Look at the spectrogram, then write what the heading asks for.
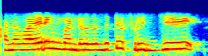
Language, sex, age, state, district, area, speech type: Tamil, female, 18-30, Tamil Nadu, Theni, rural, conversation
